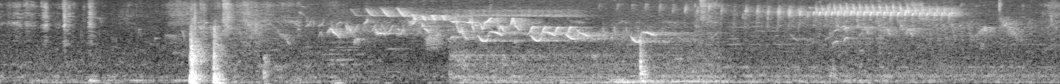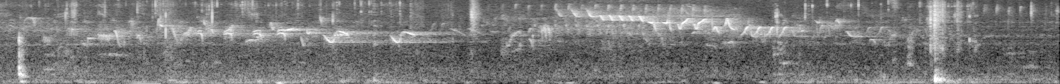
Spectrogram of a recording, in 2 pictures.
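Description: Faint bird chirping in the background, with two runs of quick falling chirps and a steadier high trill between them. A sharp knock about two seconds in and another near the end stand out as the loudest sounds.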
